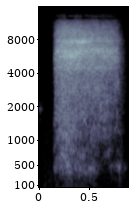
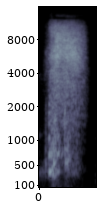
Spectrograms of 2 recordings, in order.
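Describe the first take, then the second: First: The s has a full, sharp hiss. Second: The s has a small, half-hearted hiss. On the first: The speaker calls it right. "Jadi harusnya s" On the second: The speaker calls it wrong. "bukan s"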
